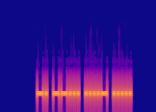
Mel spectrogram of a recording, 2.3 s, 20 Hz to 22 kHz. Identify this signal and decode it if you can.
Morse code, heard as a keyed tone, about 40 wpm, 700 Hz. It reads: N745
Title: Common Cut Numbers - 4-Digit 40wpm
